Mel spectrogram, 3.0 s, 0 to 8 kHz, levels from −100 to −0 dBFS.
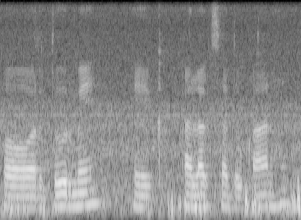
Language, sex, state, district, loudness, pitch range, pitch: Hindi, male, Chhattisgarh, Raipur, -17 LUFS, 110-130 Hz, 120 Hz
